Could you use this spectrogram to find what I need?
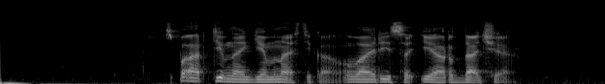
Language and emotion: Russian, positive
